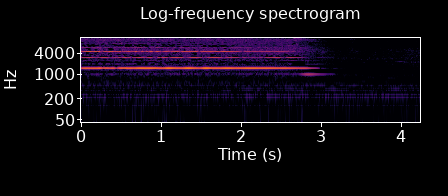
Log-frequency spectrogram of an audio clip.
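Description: Concert flute holding one long high note, which drops briefly to a lower note and stops about three seconds in.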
